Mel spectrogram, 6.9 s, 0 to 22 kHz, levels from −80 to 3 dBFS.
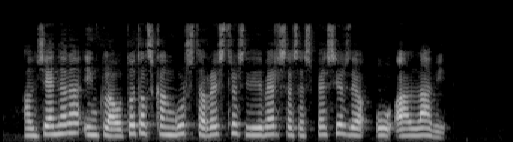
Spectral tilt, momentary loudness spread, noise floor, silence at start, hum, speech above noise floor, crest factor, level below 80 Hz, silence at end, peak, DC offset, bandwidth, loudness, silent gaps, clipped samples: -4.5 dB/octave; 7 LU; -75 dBFS; 0.35 s; none; 53 dB; 18 dB; -66 dBFS; 0.9 s; -4 dBFS; under 0.1%; 11.5 kHz; -22 LUFS; none; under 0.1%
